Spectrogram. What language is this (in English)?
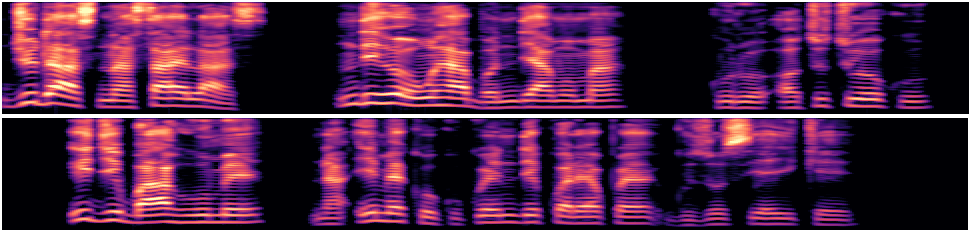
Igbo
